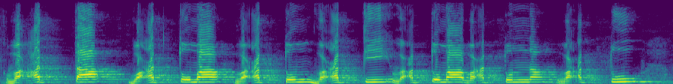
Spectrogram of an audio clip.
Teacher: دال کو پڑھا نہیں جائے گا بلکہ تا کو 2 بار پڑھا جائے گا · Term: ادغام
